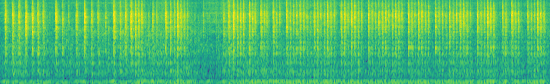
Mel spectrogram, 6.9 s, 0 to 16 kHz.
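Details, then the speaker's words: 1969 Lotus Europa S2 barn find, off the road 15 years, running on gas poured into the carburetor: uneven, sputtering run with choppy pulses and a dip; lots of water coming out of the exhaust, exhaust leak suspected. "boy a lot of water coming out of the exhaust yeah there's an exhaust leak for sure"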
